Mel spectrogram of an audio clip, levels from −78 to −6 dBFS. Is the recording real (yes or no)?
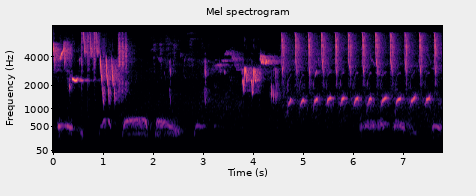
yes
